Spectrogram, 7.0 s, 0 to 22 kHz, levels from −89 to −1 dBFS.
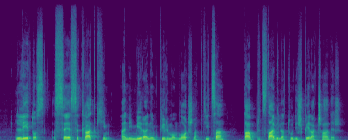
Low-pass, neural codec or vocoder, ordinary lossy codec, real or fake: none; vocoder, 44.1 kHz, 128 mel bands, Pupu-Vocoder; none; fake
